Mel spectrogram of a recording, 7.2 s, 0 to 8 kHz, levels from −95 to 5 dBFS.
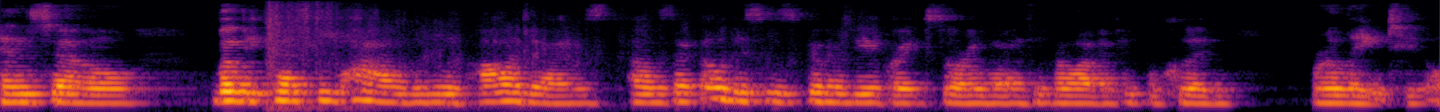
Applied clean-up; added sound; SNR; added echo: neural mask model DeepFilterNet 3.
